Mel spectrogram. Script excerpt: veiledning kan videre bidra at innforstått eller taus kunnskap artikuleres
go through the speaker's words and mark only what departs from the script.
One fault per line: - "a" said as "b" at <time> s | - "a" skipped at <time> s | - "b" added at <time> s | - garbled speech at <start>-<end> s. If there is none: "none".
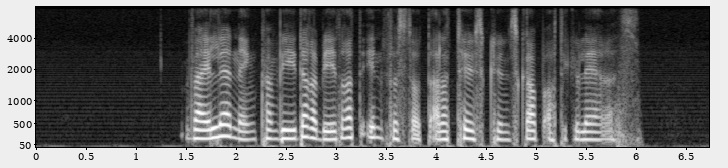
none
